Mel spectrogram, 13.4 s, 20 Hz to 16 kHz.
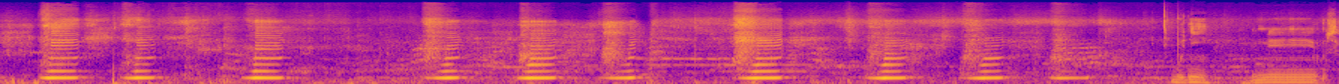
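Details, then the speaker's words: Cagiva Stella 115 two-stroke reed valve (steel, rubber still soft) removed and blown through, giving about nine short, clear horn-like honks. The petals seal tightly, so the reed valve is healthy; weak pull is blamed on the carburetor. "Kondisinya lumayan rapat, makanya sampai bunyi."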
